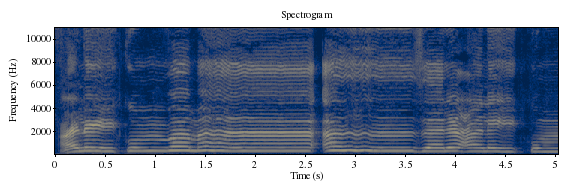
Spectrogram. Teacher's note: അനിന്റെ സൗണ്ടിനെ തൊണ്ടയുടെ മധ്യഭാഗത്ത് തന്നെ കൊണ്ടുവരുക ഹംസയുടെ സൗണ്ട് ആയി പോകാൻ ചാൻസ് ഉണ്ട് ശ്രദ്ധിക്കുട്ടോ അലൈക്കും അലൈക്കും വ ഉച്ചരിക്കുന്ന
